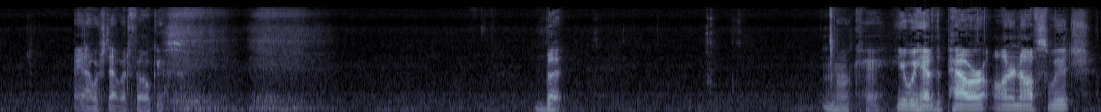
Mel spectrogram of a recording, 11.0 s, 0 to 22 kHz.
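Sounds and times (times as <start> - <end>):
man exhaling: 1.7 - 3.4.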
